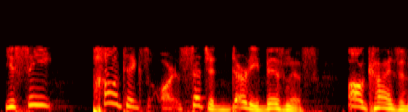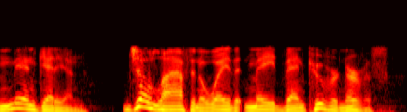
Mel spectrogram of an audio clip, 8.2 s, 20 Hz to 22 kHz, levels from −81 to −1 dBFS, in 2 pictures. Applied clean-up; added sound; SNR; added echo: none; none; none; none.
